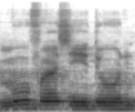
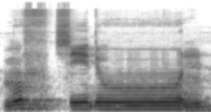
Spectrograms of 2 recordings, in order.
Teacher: Enggak ada e-nya, enggak ada pantulannya.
